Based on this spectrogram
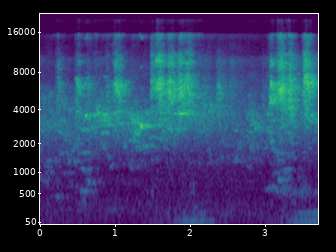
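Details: Budgerigars in a colony at morning feeding time, a dense overlapping chatter of high chirps and warbles from many birds, continuous throughout with brief louder bursts, faint low hum beneath.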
